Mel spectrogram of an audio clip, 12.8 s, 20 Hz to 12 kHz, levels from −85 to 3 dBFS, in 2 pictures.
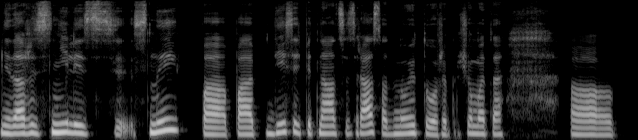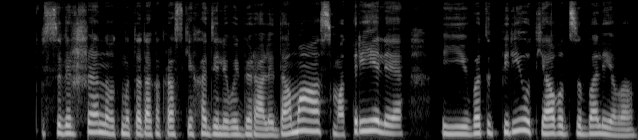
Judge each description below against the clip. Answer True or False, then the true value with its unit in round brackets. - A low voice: False (185 Hz)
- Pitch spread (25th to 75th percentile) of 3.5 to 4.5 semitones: False (3.1 semitones)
